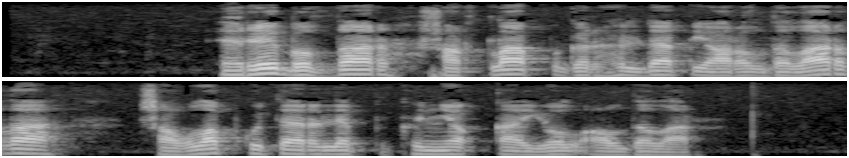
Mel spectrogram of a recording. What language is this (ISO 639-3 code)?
bak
